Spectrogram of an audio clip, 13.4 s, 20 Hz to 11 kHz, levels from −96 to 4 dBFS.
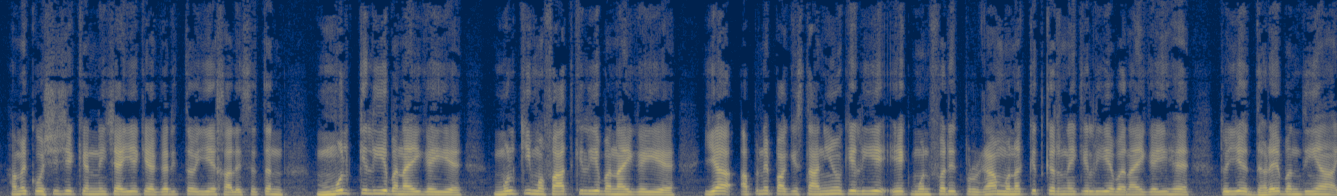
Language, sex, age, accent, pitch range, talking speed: English, male, 30-49, Indian, 145-160 Hz, 190 wpm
